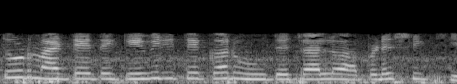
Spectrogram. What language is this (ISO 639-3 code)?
guj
